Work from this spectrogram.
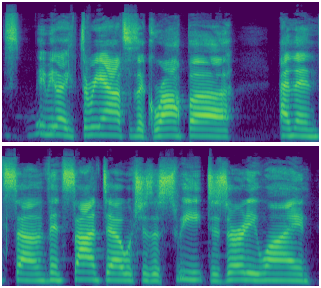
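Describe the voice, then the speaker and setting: A woman's voice: mid-range voice, flat delivery, a little slow, a bit bright, smooth. A woman mixologist giving a casual, informal demonstration, chatting and explaining as she goes. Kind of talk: casual cooking-style demonstration.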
